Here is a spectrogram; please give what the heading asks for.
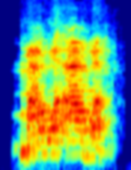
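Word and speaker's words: מואב: have Moab all right Moab pronounced ma ABA right the children of Moab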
